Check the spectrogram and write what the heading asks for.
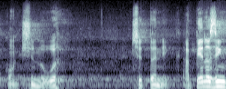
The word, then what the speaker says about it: Titanic: Essa pronúncia existe até hoje. Ora, é um navio britânico. Não há nenhum motivo para chamar um navio inglês de Titanic. Ou eu digo em inglês ou eu digo em português. Por que é que eu opto por pronunciar de forma francófona? Porque toda a elite brasileira falava francês. Éramos todos francófonos. E o navio era Titanic.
